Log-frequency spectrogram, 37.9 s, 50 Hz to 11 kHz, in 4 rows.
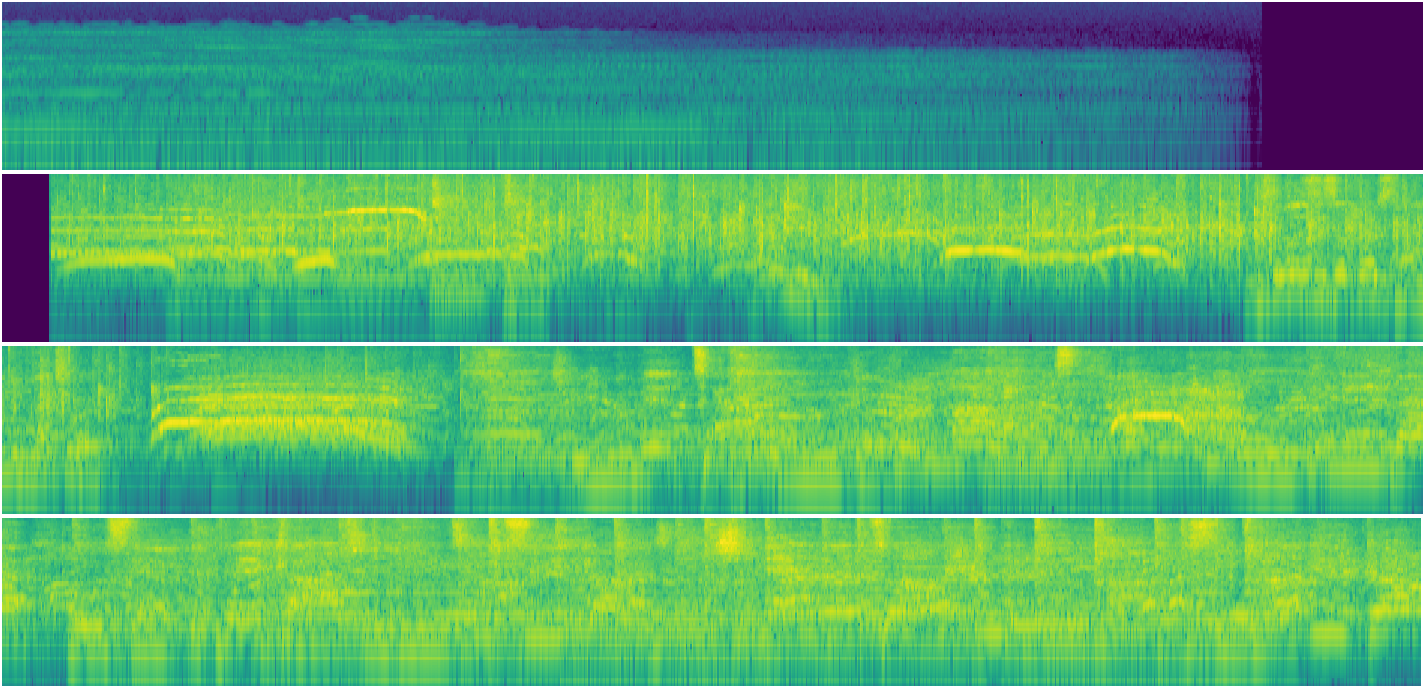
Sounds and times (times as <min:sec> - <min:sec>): Blues: 0:20.5 - 0:37.8.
